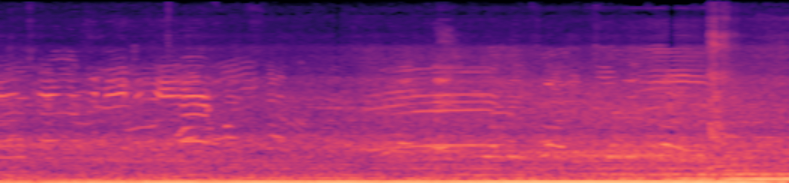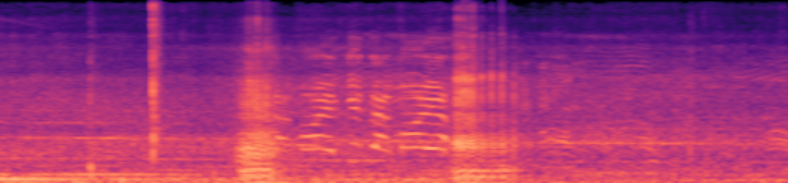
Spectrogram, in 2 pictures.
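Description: A single sharp hit of a bat on a fastpitch softball about six seconds in, followed at once by loud shouts and cheers from spectators. Voices call out throughout over a steady low engine hum that steps up in pitch shortly before the hit.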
